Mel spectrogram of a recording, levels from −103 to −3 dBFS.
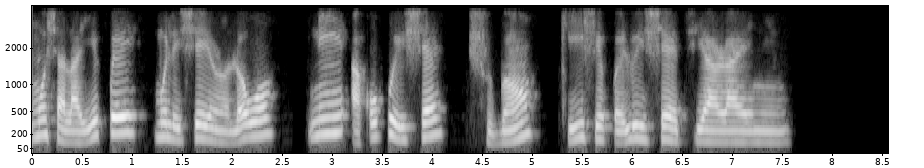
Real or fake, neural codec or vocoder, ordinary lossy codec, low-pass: fake; codec, 16 kHz, 8 kbps, FunCodec, trained on Chinese and English, 25 frames a second; none; 3.6 kHz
